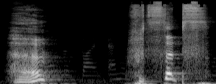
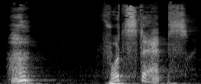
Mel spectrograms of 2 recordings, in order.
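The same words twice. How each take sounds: First: Much higher, breathy Footsteps with lisped S's; mock lisp on Footsteps; lisping guard. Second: A guard noticing footsteps, slightly higher; lightly voiced suspicious guard; puzzled guard. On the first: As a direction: play the guard with a heavy lisp. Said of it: "the dude is seeing your footsteps and goes". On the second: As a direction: ask it like a confused soldier. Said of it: "the guard is going like".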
